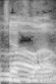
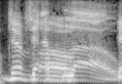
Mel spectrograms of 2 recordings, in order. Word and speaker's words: Lowe: Low or Lau? Lau? – Jeff Lowe. – Jeff Lowe.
